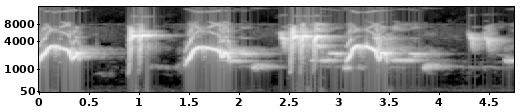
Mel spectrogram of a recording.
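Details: Energetic white-rumped shama song used as tutor recording to rile opponents: loud arched whistles repeated with sharp high chips and rich warbling between them, clean with no other sounds.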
